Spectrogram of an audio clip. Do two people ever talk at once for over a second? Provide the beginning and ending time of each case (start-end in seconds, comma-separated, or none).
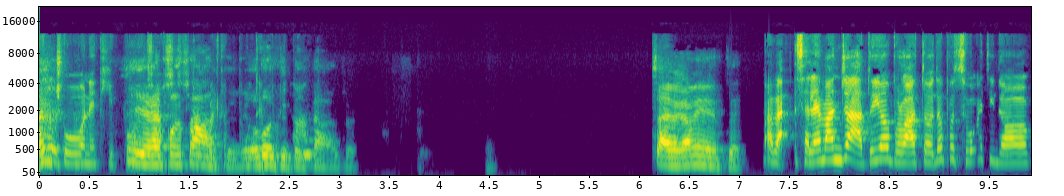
0.8-2.8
